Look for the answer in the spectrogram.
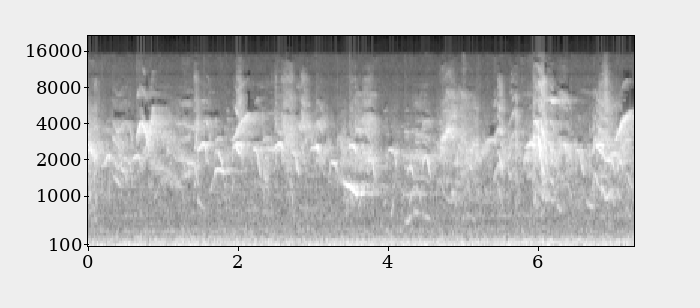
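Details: Flock of assorted parakeets inside a walk-in aviary at a parrot zoo where visitors can feed them; continuous chirping, warbling and short squawks from many birds, a faint voice possibly in the background over low hum.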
